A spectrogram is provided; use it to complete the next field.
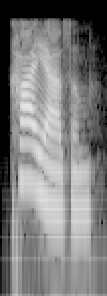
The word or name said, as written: chiasm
